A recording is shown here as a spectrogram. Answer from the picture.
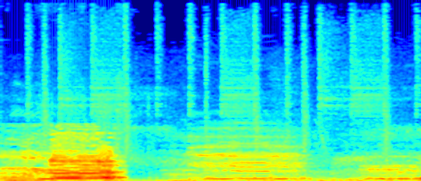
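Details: Village cows in a herd low in deep, drawn-out, buzzy moos of about a second each; the second and third are slightly flatter and steadier than the first.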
